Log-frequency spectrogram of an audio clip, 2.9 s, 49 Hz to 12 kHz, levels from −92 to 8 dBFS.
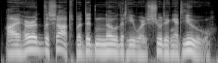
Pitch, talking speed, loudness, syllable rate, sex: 125 Hz, 270 wpm, -16 LUFS, 5.2 syllables/s, male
